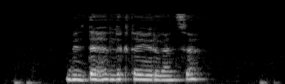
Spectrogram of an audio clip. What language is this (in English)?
Bashkir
